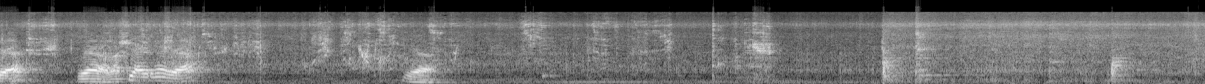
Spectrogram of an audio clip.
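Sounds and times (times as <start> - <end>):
spatula scraping pan: 0.0 - 7.8
spice paste sizzling in oil: 0.0 - 12.0.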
